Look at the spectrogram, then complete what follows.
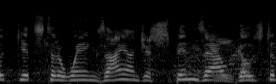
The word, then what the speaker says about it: Zion: Zion, like Mount Zion, strong, powerful.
